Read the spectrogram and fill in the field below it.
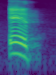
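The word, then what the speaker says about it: เอ็ด: have to remember is when number one is the last digit of any numbers it is pronounced it instead of noon so 11 is sip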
